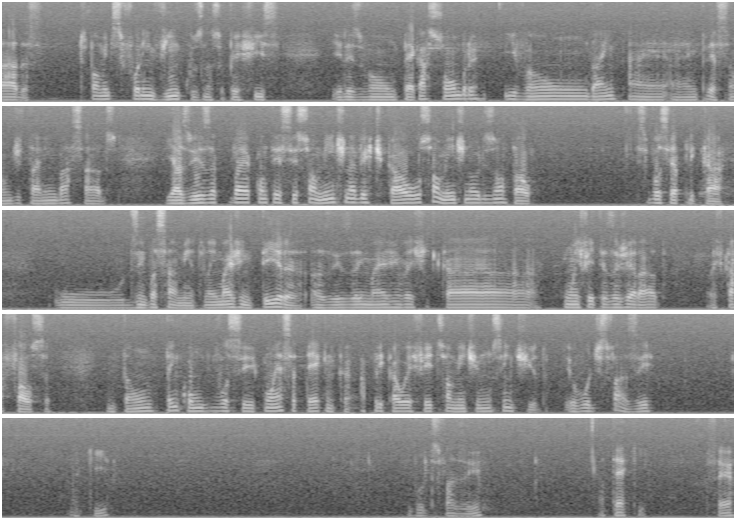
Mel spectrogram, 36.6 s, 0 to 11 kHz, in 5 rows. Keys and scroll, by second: 29.2 ctrl+z, 30.3 ctrl+z, 32.9 ctrl+z, 33.4 ctrl+z, 34.6 ctrl+z.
